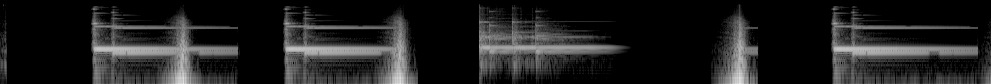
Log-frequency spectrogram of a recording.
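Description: A doorbell chimes repeatedly.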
